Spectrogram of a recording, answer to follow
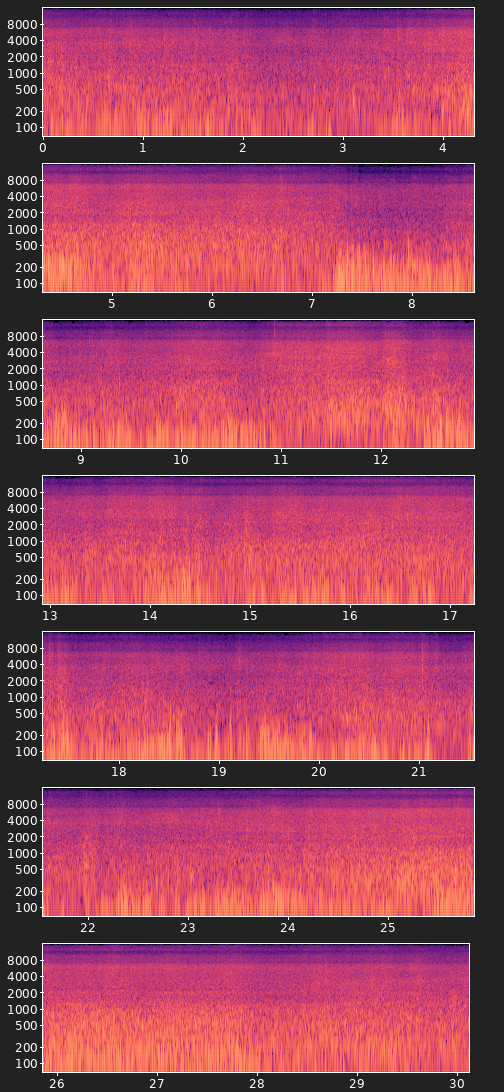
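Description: Wind buffeting the microphone over small sea waves washing and splashing against the rocks at the water's edge, the noise rising and falling with each gust and surge.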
